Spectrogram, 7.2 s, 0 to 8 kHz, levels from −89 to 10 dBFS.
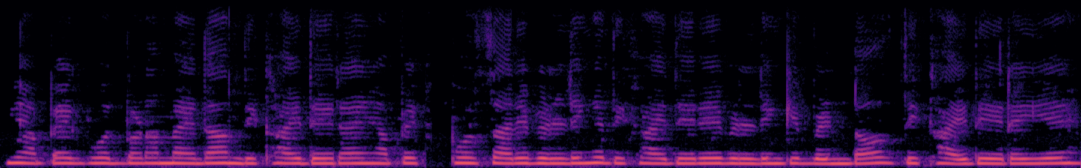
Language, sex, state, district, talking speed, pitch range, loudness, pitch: Hindi, female, Bihar, Bhagalpur, 215 wpm, 230-245 Hz, -30 LUFS, 240 Hz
